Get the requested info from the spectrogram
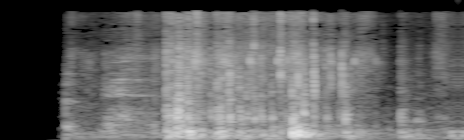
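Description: After a brief silence, clattering and rustling of a cardboard box of instant mashed potato being handled and tipped over a plastic bowl, with a voice mixed in.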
